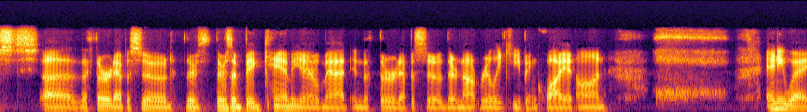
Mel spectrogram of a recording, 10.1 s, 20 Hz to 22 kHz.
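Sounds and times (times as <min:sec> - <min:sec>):
speech: 0:00.0 - 0:08.4, 0:09.6 - 0:10.0
heavy raspy wheezing breathing: 0:07.6 - 0:09.6.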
